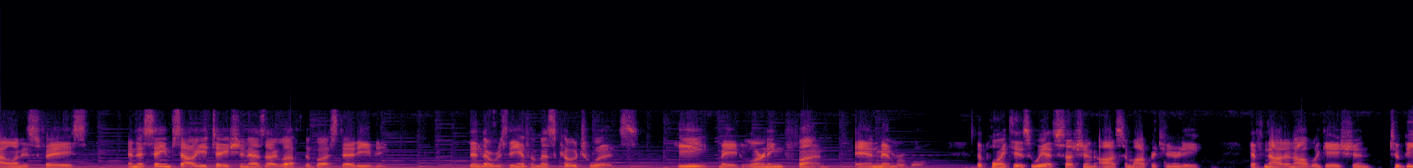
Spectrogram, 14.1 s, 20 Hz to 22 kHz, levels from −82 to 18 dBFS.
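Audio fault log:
No faults detected.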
